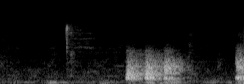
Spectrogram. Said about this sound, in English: Can you hear that knocking? Sounds like one of my kids is locked out of the house.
